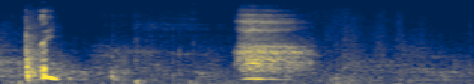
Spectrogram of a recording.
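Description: A young woman cries out in distress.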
